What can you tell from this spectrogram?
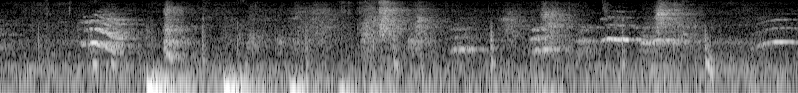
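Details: Newborn Staffordshire Bull Terrier puppies give short, high whimpers and squeaks with a few low thuds of movement underneath, calls overlapping and irregular.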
